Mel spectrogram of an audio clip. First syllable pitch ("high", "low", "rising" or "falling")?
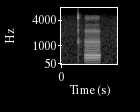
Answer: high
